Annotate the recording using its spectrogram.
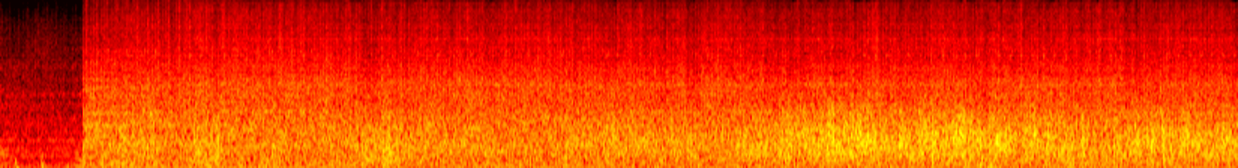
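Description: Ford farm tractor engine running steadily, heard close up from on board, with water splashing and rushing past the pontoons; the sound jumps in abruptly under a second in. The engine is driving a propeller through its PTO.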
